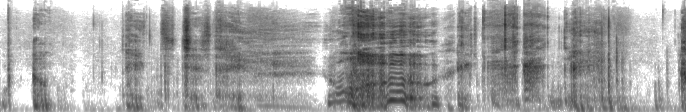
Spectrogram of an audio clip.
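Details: Man coughing up phlegm, sounding like a zombie: several harsh, heavy coughing bursts with throat clearing and groaning between them, indoors.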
